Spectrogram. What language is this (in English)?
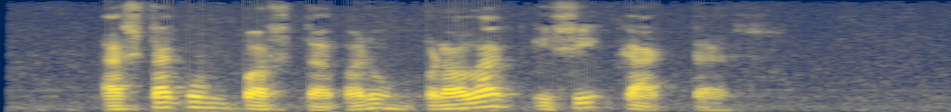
Catalan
